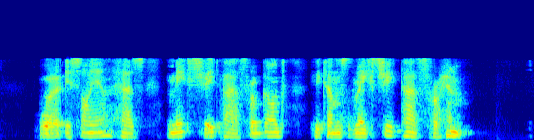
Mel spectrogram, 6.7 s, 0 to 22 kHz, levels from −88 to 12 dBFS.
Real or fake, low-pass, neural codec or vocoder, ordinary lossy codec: fake; 7.2 kHz; codec, 24 kHz, 0.9 kbps, WavTokenizer, medium music audio release; AAC, 16 kbps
